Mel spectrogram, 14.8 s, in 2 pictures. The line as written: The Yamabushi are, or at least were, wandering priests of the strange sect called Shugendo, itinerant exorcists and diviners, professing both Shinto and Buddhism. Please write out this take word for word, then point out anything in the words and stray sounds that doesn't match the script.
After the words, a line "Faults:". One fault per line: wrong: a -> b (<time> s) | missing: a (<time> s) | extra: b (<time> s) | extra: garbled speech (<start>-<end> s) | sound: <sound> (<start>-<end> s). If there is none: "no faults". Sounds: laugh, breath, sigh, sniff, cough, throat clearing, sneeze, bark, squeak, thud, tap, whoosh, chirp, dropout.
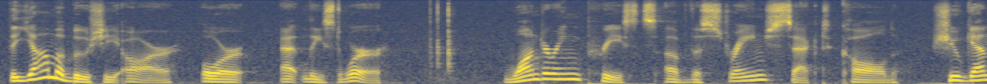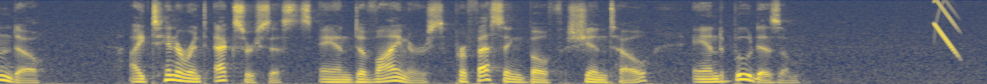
The Yamabushi are, or at least were, wandering priests of the strange sect called Shugendo, itinerant exorcists and diviners, professing both Shinto and Buddhism.
Faults:
sound: tap (3.2-3.4 s)
sound: chirp (14.4-14.6 s)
